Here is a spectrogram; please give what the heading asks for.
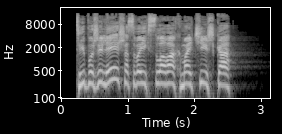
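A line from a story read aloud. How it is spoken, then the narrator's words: Shouting after someone. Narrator (Russian): крикнул мне в спину Иматирос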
